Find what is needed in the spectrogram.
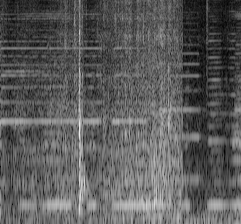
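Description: Skateboard on concrete: wheels rolling, with one sharp clack of the board about a second in. The sound cuts off suddenly near the end.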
